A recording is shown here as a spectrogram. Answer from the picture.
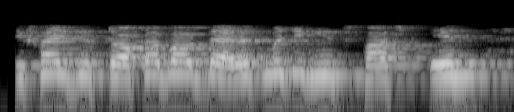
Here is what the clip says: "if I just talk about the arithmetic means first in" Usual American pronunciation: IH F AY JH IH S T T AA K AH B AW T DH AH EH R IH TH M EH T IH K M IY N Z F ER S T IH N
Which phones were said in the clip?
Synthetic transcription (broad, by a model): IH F AY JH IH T T AA K AH B AW T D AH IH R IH T M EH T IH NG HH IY Z F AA S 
